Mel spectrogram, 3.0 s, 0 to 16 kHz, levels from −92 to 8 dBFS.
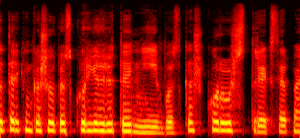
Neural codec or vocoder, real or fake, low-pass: codec, 32 kHz, 1.9 kbps, SNAC; fake; 14.4 kHz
